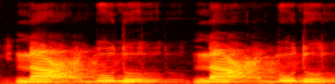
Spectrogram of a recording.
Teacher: عین کی ادائیگی میں آواز اچانک سے رک نہیں جانی چاہیے، ورنہ عین حمزہ سے بدل جائے گا، آواز تھوڑی تھوڑی جاری رہے گی۔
